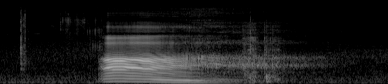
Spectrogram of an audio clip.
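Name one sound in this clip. A young man lets out a long, falling sigh.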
